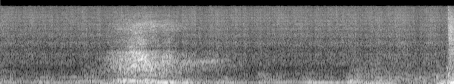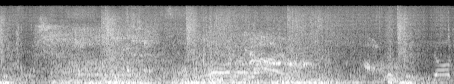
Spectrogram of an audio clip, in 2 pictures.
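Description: Magical battle sound effects clash and burst with loud impacts.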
